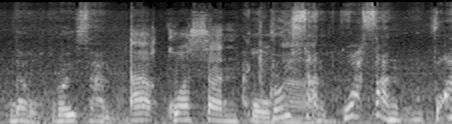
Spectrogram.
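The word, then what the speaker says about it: croissant: Croisant daw. Croisant. Ah quasant po.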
